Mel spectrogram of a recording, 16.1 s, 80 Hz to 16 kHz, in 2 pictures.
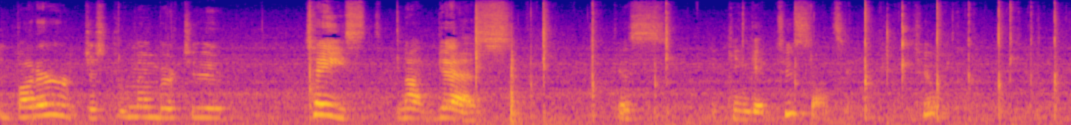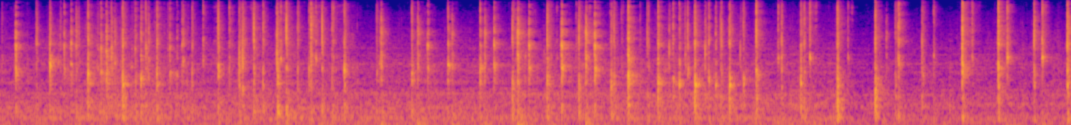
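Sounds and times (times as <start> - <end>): potato masher clacking on pot: 6.4 - 16.0.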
